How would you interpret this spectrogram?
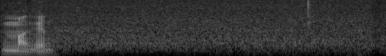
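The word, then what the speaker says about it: Mugen: do you pronounce it it's mugan officially his way or another YouTube channel actually went and went to Japan and they actually said how is it pronounced and the guy said it's mugging so I'm just saying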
